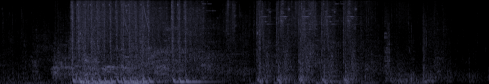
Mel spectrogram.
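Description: Gunfire and electric crackling burst out loudly in rapid bursts.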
